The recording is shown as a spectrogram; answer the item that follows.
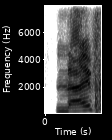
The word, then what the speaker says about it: knife: Knife. K is silent.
